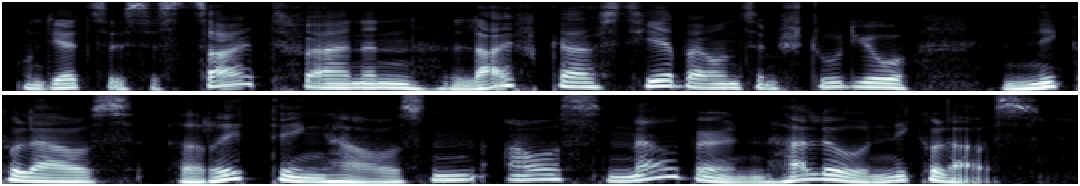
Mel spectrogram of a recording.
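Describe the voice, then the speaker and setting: Relaxed guy hosting an interview, asks quick leading questions, warm soft voice. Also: medium pitch, vocal fry, no room sound, studio quality. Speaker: interview host. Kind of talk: conversational interview.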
